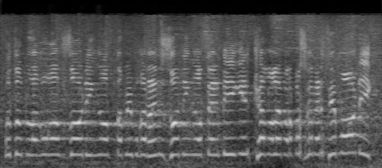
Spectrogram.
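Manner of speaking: loud fast play-by-play hype; esports caster. Acted. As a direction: call the teamfight at full energy. Hyped play-by-play casting.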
